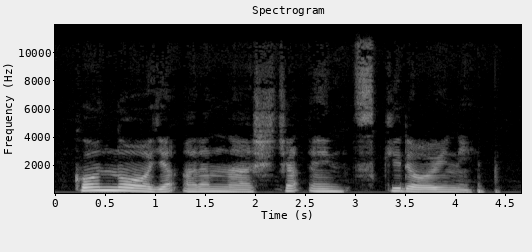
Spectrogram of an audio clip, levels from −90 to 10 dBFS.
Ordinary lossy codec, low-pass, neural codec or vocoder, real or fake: Opus, 64 kbps; 10.8 kHz; none; real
